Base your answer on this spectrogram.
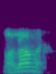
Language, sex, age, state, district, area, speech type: Assamese, male, 45-60, Assam, Lakhimpur, rural, conversation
